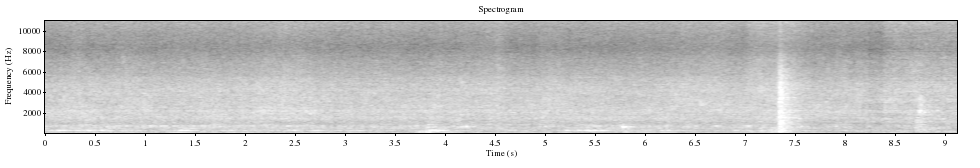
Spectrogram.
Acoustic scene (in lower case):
restroom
